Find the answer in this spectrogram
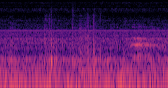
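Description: A few faint, short knocks about a second in, over a steady low outdoor rumble.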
